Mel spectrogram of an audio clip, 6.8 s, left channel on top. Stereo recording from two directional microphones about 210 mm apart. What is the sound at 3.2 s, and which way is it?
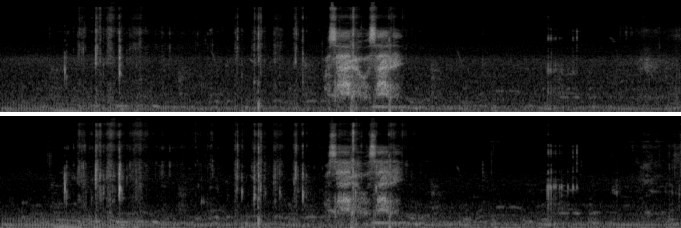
Whispering, centre (ahead or behind).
